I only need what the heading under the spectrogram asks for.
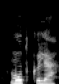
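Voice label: "муткыля", Komi, female; kpv audio dict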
